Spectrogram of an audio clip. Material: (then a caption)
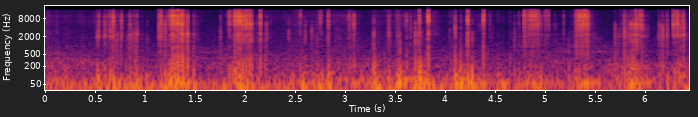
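Soap. Long nails scrape grooves into the surface of a solid white bar of soap held in the hand, and shavings fall away. The sound is a dry, bright scratching and rasping made of short strokes. A few louder, high-pitched scrapes stand out above the quieter texture.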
